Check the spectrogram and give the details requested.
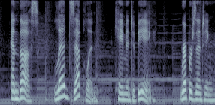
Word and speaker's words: Led Zeppelin: The band's name was deliberately spelled Led instead of Lead, so that its English-speaking fans would pronounce it lead instead of lead, and thus Led Zeppelin came into being, representing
